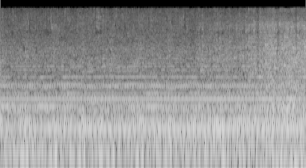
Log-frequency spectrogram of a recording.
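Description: Steady rain falling, with a sustained chord of background music held underneath it.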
